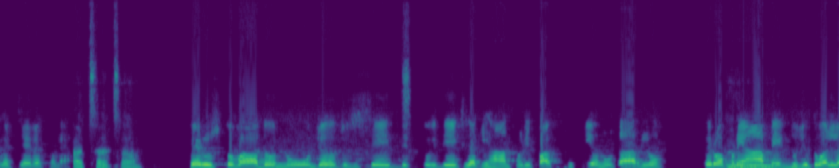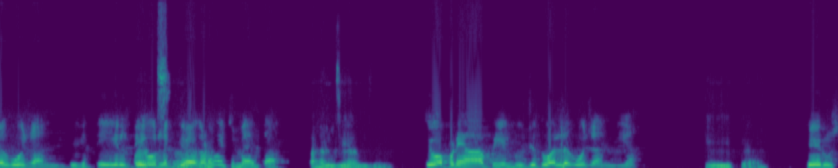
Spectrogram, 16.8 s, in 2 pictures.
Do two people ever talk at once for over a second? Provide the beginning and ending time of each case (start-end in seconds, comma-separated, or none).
none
